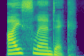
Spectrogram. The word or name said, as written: icelandic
